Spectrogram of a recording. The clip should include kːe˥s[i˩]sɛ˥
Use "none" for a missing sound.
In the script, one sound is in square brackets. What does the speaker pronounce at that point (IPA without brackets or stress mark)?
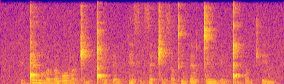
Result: i˩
